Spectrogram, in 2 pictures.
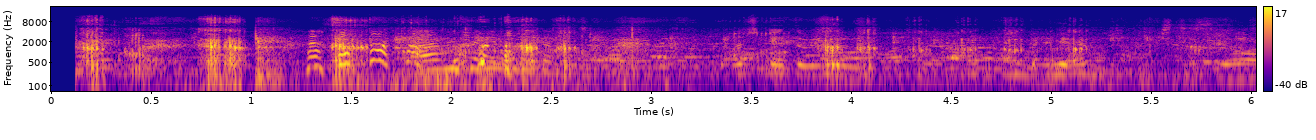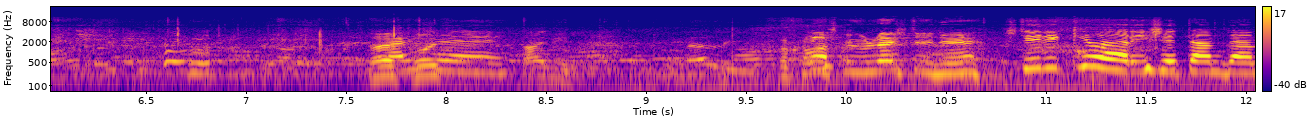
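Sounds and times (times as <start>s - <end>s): young people talking: 1.3s - 12.0s.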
